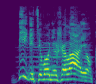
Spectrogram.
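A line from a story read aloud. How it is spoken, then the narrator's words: Shouting. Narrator (Russian): кричала она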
